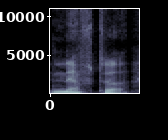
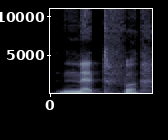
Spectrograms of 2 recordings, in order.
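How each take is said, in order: First: The f sound comes before the t sound. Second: The t sound comes before the f sound. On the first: The speaker calls it wrong. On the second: The speaker calls it right.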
